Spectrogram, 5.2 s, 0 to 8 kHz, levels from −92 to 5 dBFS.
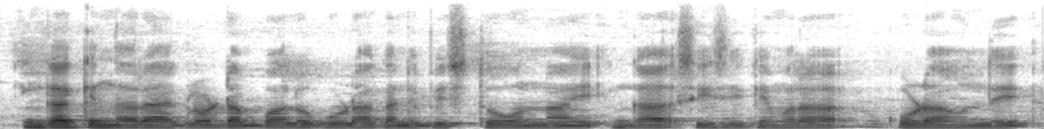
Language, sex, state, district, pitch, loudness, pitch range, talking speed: Telugu, female, Telangana, Hyderabad, 125 Hz, -21 LUFS, 125-130 Hz, 140 wpm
